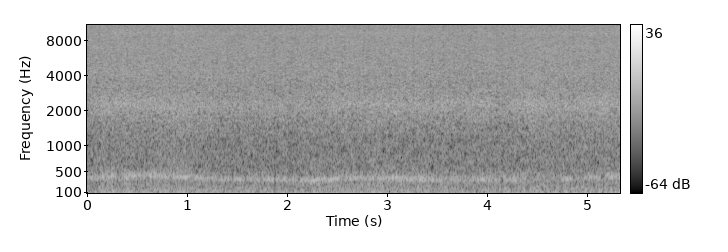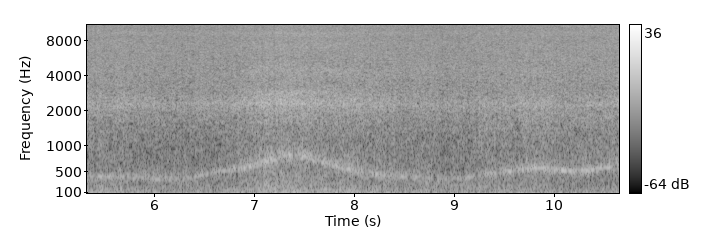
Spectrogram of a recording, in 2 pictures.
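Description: Dense low rumble under a single wailing tone that wavers slowly, gliding higher about seven seconds in, falling away and rising again near the end: a dark noise-and-drone outro closing a death metal demo tape.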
